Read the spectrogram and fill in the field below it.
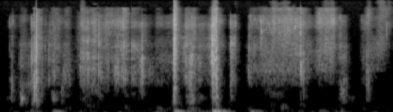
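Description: A plastic disc clicks as it is pressed into a holder.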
